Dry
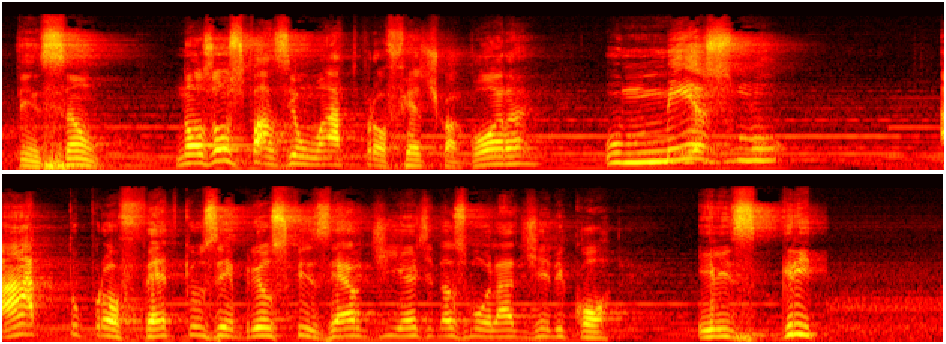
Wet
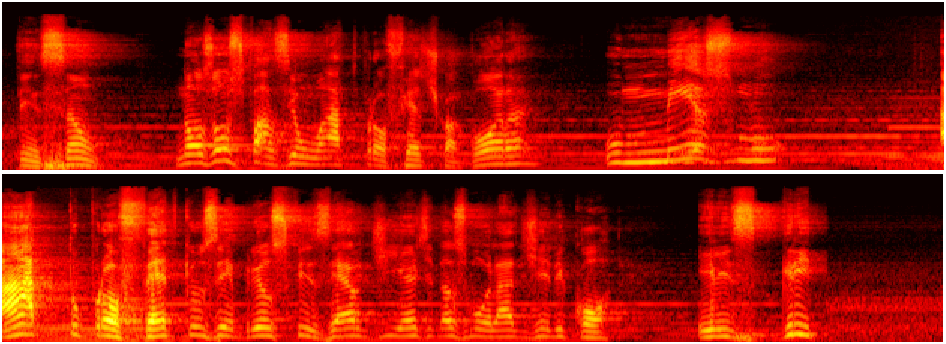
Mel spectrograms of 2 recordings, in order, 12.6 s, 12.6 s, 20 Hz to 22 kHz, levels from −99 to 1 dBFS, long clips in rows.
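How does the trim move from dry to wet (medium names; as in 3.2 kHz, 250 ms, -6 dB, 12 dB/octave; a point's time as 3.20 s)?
4.87 s -9.5 dB
6.45 s +3 dB
7.19 s +3 dB
7.76 s -7 dB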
